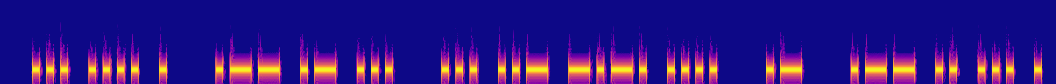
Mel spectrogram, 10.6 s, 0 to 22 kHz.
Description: Morse code, heard as a keyed tone, about 17 wpm, 700 Hz. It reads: SHE WAS SUCH A WISE
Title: Sentences from Top 1600 Words 17wpm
